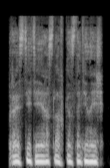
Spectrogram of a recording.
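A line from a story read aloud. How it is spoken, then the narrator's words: Serpent breathing out. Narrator (Russian): выдохнул змей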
